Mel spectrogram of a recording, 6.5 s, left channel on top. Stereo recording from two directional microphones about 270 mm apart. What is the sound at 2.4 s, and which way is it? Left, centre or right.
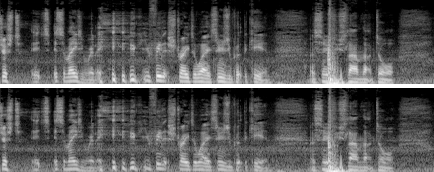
Speech, left.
